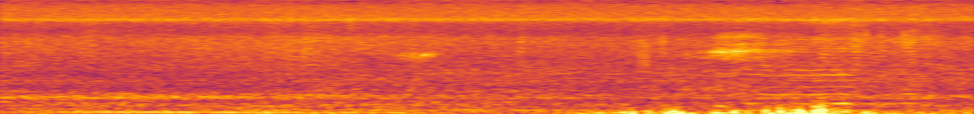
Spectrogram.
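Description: Honeybees swarm and buzz around an open hive during a split, a dense steady hum close by that swells slightly louder near the end, with no voices.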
